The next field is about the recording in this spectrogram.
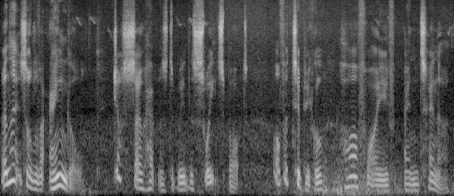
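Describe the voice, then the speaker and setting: A British man in his seventies presenting an informal explanatory lesson to camera in a measured, didactic way. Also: mid-range voice, sing-song, gravelly, a little mellow, slight background noise. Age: 70s. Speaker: amateur radio presenter. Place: small home studio room.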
